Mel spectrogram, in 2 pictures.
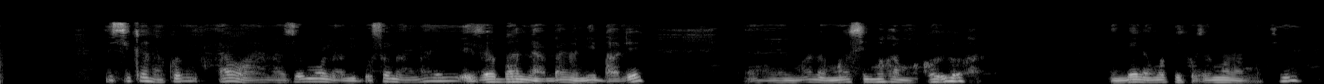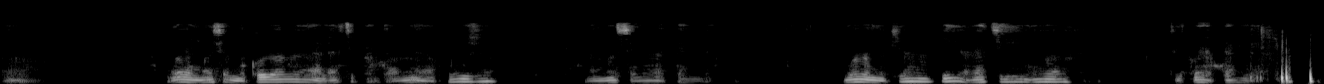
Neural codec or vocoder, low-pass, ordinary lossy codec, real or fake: codec, 44.1 kHz, 3.4 kbps, Pupu-Codec; 7.2 kHz; MP3, 32 kbps; fake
